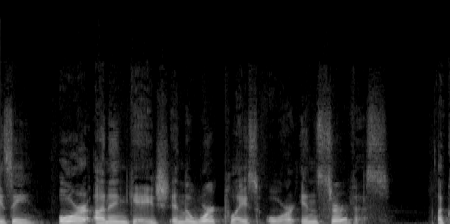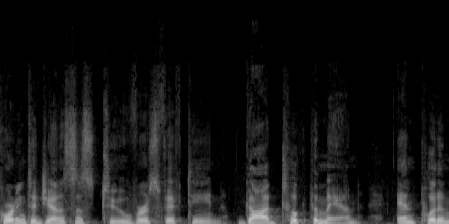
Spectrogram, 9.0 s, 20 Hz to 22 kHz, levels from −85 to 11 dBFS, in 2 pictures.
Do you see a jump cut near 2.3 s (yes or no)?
no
